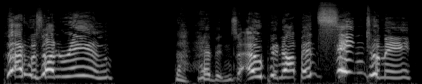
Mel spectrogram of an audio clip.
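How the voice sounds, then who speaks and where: A man's voice: very high-pitched, sing-song, measured pace, pushed and bright, dry recording, clean studio sound, heavily acted. A man voicing a flamboyant, lustful living candelabra in a video game, with florid, pompous, innuendo-laden diction and theatrical melodrama. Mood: ecstatic.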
